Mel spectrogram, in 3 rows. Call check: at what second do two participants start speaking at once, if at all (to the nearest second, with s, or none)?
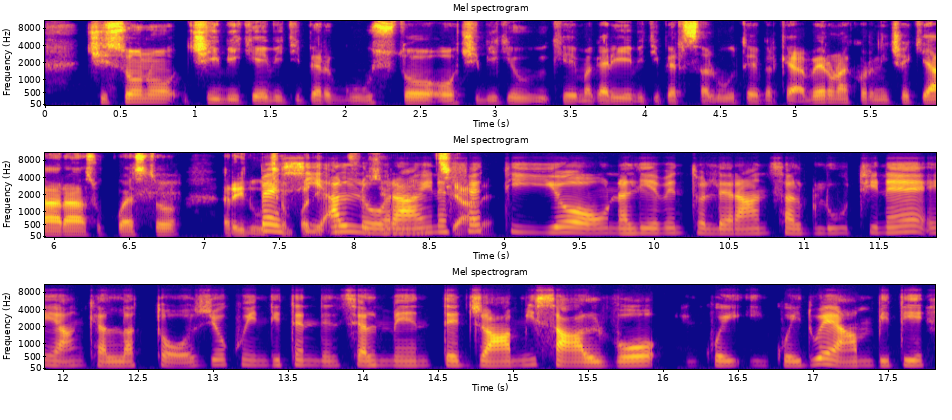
7 s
